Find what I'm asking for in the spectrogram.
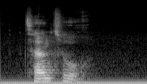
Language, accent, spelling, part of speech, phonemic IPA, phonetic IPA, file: Armenian, Eastern Armenian, ցնցուղ, noun, /t͡sʰənˈt͡sʰuʁ/, [t͡sʰənt͡sʰúʁ], Hy-ցնցուղ.ogg
- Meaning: 1. shower (device for bathing) 2. watering can 3. jet, spurt of water 4. bronchus 5. milk duct, lactiferous duct 6. dawn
